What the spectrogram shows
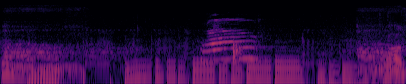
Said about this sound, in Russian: Кот, который не дает мне сегодня ничего записывать, ходит, орет, делает вид, что голодный.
